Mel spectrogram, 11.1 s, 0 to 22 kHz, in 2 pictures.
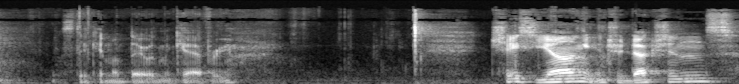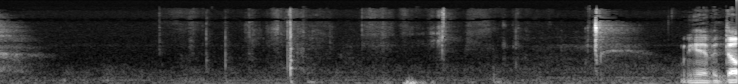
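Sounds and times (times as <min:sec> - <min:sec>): trading cards shuffling: 0:06.8 - 0:09.8.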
